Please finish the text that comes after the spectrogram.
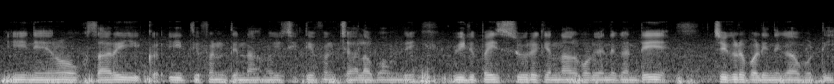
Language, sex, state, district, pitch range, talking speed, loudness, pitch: Telugu, male, Andhra Pradesh, Visakhapatnam, 105-110 Hz, 130 wpm, -18 LUFS, 105 Hz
